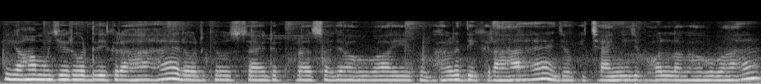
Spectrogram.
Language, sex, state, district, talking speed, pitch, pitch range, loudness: Hindi, female, Bihar, West Champaran, 205 wpm, 200 Hz, 195-210 Hz, -15 LUFS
